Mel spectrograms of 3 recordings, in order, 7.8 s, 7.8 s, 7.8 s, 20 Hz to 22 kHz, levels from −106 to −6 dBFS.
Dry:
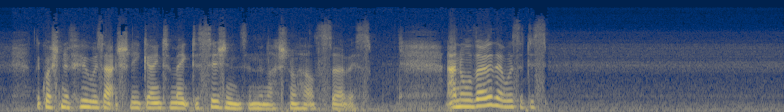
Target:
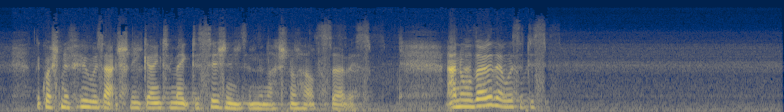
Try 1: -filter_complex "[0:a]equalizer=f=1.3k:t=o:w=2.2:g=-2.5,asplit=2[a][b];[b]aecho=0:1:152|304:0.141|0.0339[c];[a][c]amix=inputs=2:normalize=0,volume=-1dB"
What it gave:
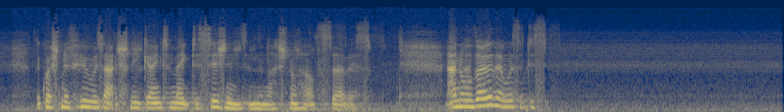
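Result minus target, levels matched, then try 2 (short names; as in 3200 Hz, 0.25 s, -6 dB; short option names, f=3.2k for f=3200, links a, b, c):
1000 Hz band -4.0 dB
-filter_complex "[0:a]equalizer=f=1.3k:t=o:w=2.2:g=6.5,asplit=2[a][b];[b]aecho=0:1:152|304:0.141|0.0339[c];[a][c]amix=inputs=2:normalize=0,volume=-1dB"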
